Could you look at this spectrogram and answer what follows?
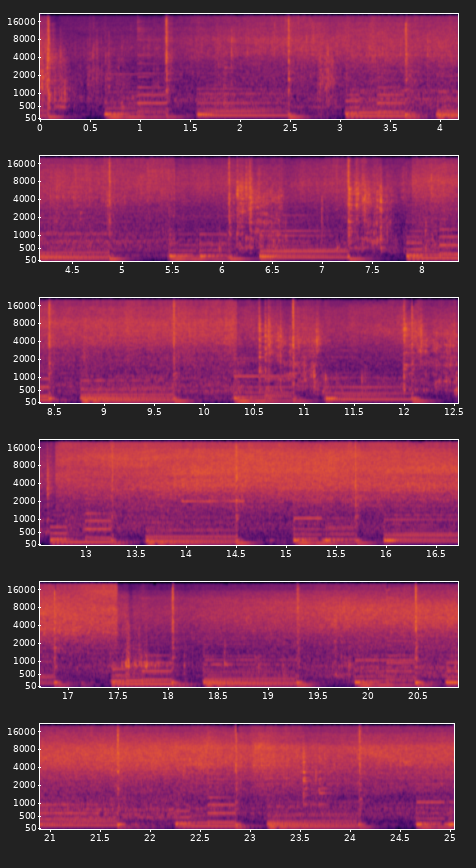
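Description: Steak sizzling in a hot pan, a loud continuous fry with crackling pops and occasional scraping or turning noises, close up and with no talking.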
